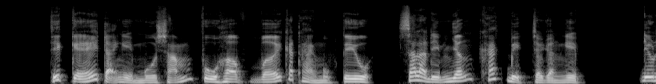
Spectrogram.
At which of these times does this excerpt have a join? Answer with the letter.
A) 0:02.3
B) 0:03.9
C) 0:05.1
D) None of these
D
